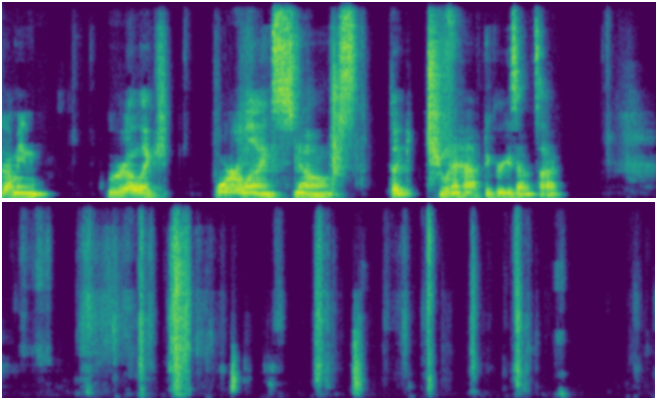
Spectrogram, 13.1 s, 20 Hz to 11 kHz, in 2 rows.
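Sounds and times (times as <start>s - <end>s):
sticker sheets rustling and crinkling: 6.8s - 12.2s.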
